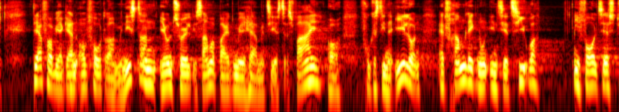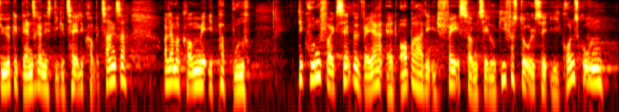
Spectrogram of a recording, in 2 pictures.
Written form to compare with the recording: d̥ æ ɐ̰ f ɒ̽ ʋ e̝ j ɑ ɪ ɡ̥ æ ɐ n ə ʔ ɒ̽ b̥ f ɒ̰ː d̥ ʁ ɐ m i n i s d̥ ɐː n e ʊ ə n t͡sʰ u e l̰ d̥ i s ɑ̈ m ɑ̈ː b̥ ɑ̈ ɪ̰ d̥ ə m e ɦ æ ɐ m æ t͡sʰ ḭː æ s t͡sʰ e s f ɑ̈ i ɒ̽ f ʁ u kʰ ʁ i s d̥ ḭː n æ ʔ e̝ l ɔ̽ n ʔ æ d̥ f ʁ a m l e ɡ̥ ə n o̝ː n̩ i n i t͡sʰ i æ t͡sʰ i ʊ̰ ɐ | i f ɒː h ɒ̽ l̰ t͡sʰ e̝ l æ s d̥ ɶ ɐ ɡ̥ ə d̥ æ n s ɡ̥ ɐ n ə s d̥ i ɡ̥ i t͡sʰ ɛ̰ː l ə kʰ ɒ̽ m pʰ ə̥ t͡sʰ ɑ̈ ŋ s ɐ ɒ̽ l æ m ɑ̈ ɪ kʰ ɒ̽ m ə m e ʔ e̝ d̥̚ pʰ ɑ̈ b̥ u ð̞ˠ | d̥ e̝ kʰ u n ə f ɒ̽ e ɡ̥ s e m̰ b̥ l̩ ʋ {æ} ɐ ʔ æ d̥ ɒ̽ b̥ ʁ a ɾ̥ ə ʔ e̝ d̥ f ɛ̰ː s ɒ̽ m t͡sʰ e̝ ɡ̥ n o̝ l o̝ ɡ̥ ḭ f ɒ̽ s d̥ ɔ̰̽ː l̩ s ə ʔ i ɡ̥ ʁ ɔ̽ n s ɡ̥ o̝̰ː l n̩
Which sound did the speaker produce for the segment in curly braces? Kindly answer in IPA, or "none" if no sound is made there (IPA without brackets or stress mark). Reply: æː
